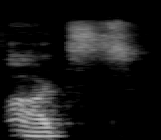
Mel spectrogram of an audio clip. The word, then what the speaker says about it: Artz: i did it matt arts i i you know like i just joked with matt about the german pronunciation which is arts you know so now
